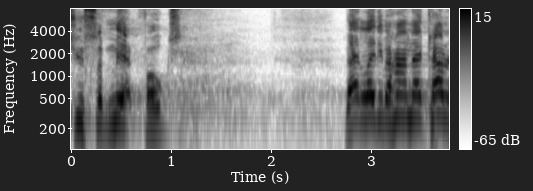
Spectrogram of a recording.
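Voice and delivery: normal talking voice

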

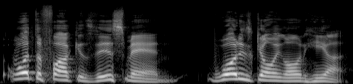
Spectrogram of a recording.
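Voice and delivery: loud, incredulous what-the-fuck; baffled outburst. Retold or imitated. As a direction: shout it out in disbelief at the empty room. Retelling his baffled reaction onstage.

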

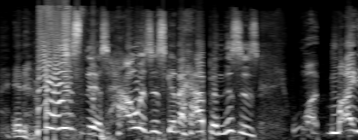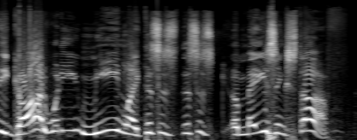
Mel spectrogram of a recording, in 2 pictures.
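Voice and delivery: very high, astonished questioning; excited amazement. Acted. People carefully reading the prophecy, excited and amazed. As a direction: play readers amazed by what they read. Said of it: "the people are excited and going".

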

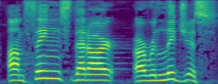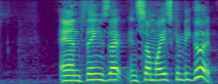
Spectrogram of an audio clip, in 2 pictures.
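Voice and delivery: usual speaking voice

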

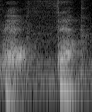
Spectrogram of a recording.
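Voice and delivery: frustrated breathy whisper; whispered curse. Real, not acted. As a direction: whisper it under your breath. Forgets the movie title.

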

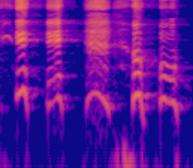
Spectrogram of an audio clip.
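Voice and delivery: short high laugh; giggling at herself; high burst of laughter. Real, not acted. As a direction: let a laugh break out. Laughs at her own meal.

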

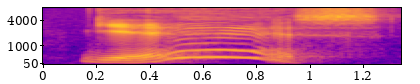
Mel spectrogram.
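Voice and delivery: very high witch voice; drawn-out, high-pitched witch's yes; witch's glad yes. A narrator's reading. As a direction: call out agreement as the witch. Witch welcomes the frog.

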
